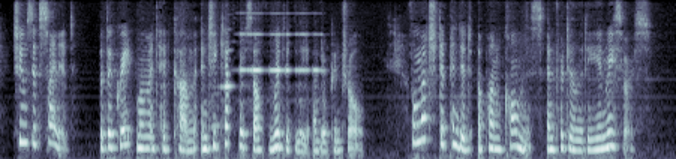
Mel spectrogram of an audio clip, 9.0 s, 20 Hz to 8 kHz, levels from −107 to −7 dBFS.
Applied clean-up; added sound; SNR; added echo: neural mask model RNNoise.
